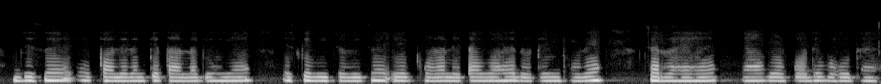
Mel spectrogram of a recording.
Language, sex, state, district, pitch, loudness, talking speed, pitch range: Hindi, female, Uttar Pradesh, Budaun, 170 Hz, -16 LUFS, 185 wpm, 165-175 Hz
